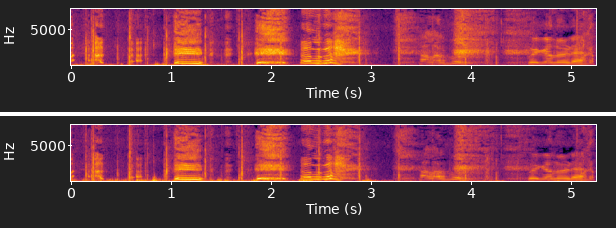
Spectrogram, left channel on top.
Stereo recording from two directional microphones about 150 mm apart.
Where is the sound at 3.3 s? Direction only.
40° right (ahead or behind).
